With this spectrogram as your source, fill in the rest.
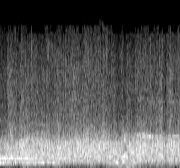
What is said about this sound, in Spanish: por lo pronto un aplauso para Jorge Ponte, que está por ahí.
